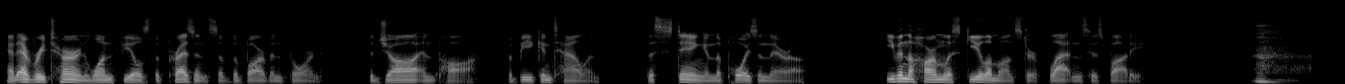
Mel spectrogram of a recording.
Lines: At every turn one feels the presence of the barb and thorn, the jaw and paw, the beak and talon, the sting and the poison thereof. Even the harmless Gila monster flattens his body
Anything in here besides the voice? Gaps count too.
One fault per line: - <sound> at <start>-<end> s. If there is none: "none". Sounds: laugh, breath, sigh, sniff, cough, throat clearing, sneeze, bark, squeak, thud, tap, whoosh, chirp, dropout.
- sigh at 12.5-13.1 s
